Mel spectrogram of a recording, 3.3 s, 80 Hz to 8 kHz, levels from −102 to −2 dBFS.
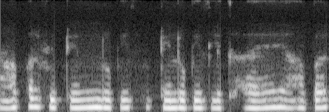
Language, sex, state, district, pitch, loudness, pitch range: Hindi, female, Chhattisgarh, Korba, 200 Hz, -15 LUFS, 195-210 Hz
